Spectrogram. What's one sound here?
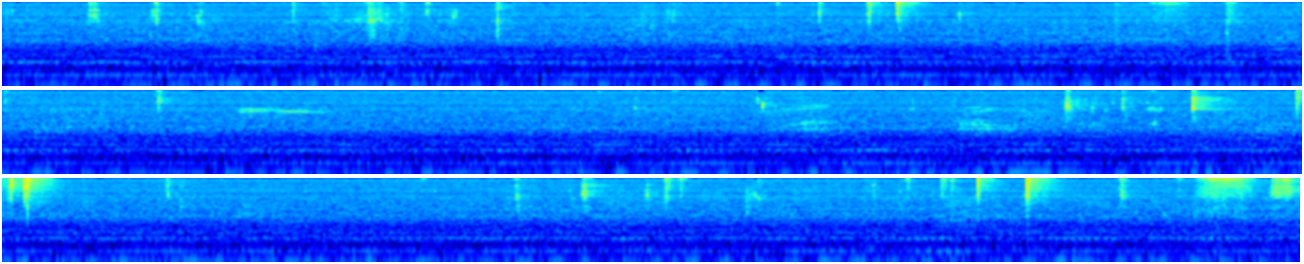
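Crab shells crack and snap close by as fingers pick them apart.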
